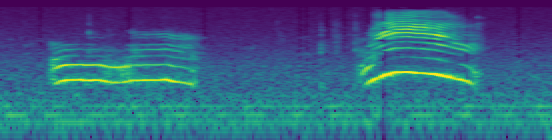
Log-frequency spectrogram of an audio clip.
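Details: Foster kitten indoors in Los Angeles during weighing on a live kitten cam: two clear meows, the first long and level, the second higher, rising then falling, in a quiet room.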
